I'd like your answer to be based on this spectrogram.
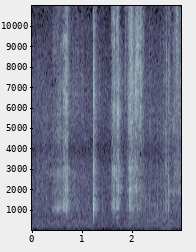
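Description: Scissors snip small slits into cardstock while a folding box is made, giving several quiet, close, crisp cuts and faint paper rubbing spread over a few seconds.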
